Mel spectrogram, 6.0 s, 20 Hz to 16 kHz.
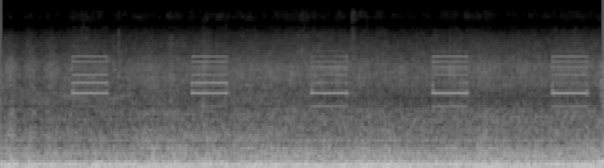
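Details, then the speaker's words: Pontiac GTO after spark plug wires checked and throttle body adjuster screw cracked open: steady petrol idle a little high, around 1000 rpm, with a chime beeping about once a second; no check engine light. "seems to be balanced out my check engine light's not on it's a little high revving for a th000"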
